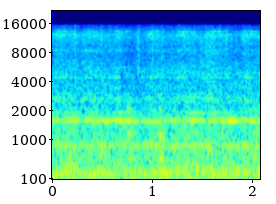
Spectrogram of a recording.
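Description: Plastic film slitting and rewinding machine running steadily, winding a slit strip of printed film onto a core: a continuous mechanical rattle with a steady high-pitched whine over it.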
